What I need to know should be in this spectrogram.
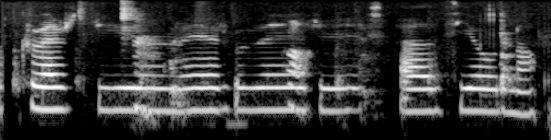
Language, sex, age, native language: Icelandic, female, 8, Icelandic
